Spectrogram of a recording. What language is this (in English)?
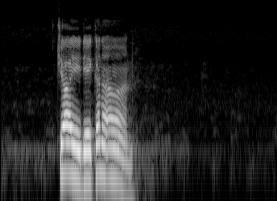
Domaaki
